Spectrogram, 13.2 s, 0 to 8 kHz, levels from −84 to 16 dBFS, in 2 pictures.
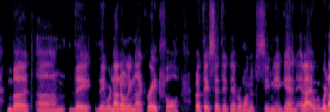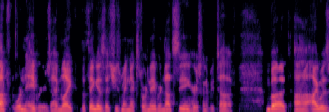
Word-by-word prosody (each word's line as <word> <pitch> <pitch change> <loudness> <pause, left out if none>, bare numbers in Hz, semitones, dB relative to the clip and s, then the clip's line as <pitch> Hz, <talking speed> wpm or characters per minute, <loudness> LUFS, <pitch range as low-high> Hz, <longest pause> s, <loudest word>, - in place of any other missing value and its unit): but, 100 -4 +2
um, 90 -4 -4
they 105 -3 +1
they 115 -3 -2
were 110 0 0
not 115 +2 +4
only 110 -3 +3
not 95 -3 -2
grateful, 100 - 0 0.3
but - - +1
they 105 -1 +2
said 100 -2 -1
they'd 100 +1 -5
never 105 -1 -3
wanted 95 -3 -5
to - - -17
see 95 - -7
me 90 -1 -6
again, 95 +1 -2
and 130 -1 0
I - - +5
w 130 -2 -3
we're 145 +2 +4
not 165 +1 +6
we're 115 - +1
neighbors, 85 -6 -1
I'm 95 -1 -3
like 95 -2 +3
the - - -8
thing 125 -2 +3
is 115 -7 +3
that 95 -3 -4
she's 100 -2 -5
my 95 - -2
next 95 0 -5
door 90 -2 -4
neighbor, 105 -3 -2
not 100 +1 0
seeing 115 +1 -1
her 90 0 -4
is - - -8
gonna - - -11
be - - -17
tough. - - -5 0.6
But, 115 -4 +6 0.2
uh, 100 -4 0
I 115 0 +5
was 110 -6 +1
100 Hz, 220 wpm, -24 LUFS, 95-115 Hz, 0.6 s, not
